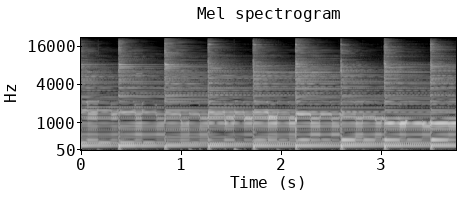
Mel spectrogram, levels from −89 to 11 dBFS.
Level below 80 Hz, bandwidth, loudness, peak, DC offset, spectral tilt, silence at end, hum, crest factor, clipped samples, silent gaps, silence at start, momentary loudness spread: -46 dBFS; over 20 kHz; -16 LUFS; 0 dBFS; under 0.1%; -3.5 dB/octave; 0 s; none; 16 dB; under 0.1%; none; 0 s; 3 LU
